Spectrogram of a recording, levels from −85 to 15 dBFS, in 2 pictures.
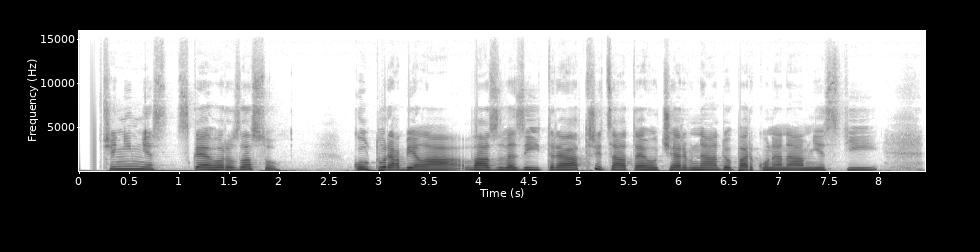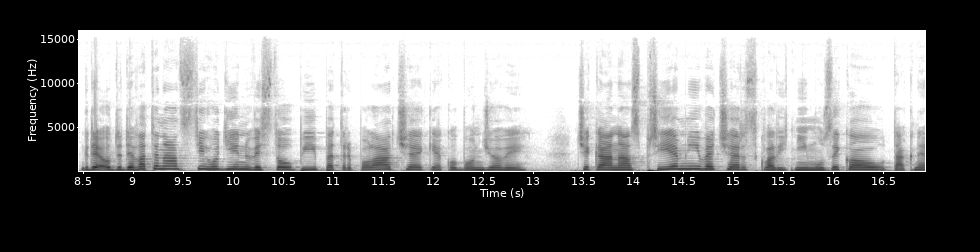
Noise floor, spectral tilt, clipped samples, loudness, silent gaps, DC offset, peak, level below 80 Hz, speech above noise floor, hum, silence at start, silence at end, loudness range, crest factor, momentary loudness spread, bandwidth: -45 dBFS; -6.5 dB/octave; under 0.1%; -17 LUFS; none; under 0.1%; 0 dBFS; -28 dBFS; 30 dB; none; 0 s; 0 s; 3 LU; 16 dB; 8 LU; 12.5 kHz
